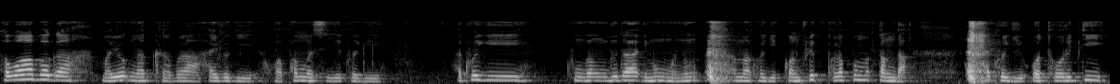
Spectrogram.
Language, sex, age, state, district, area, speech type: Manipuri, male, 18-30, Manipur, Bishnupur, rural, spontaneous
